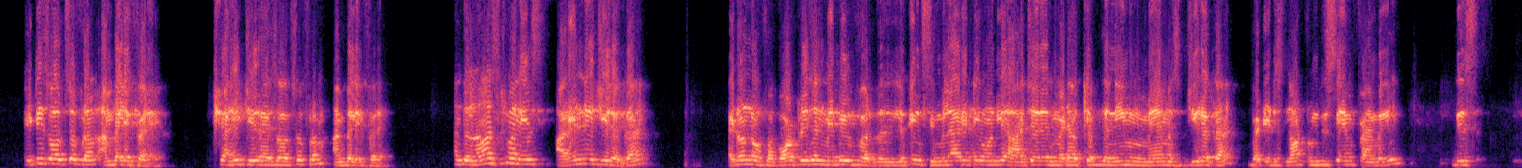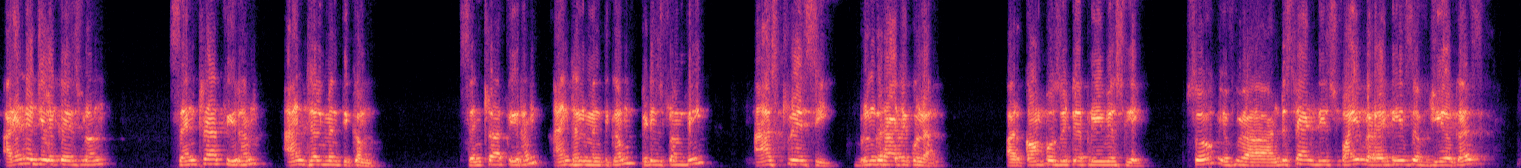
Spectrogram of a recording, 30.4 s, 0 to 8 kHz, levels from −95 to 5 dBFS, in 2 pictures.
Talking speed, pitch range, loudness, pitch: 150 wpm, 165-200 Hz, -11 LUFS, 180 Hz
